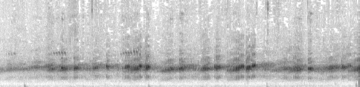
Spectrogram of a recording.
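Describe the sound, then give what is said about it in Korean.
A dense chorus of frogs croaking vigorously, a continuous buzzing trill of many overlapping calls with a steady, pulsing rhythm, fairly loud throughout with no voices. “네, 힘차게 우는 개구리 소리.”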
